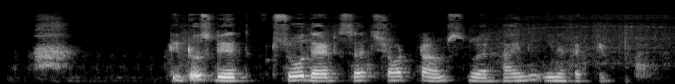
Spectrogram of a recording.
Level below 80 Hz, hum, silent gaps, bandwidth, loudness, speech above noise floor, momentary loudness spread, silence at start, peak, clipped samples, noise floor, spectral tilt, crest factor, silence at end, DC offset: -66 dBFS; none; none; 11.5 kHz; -18 LUFS; 43 dB; 20 LU; 0.35 s; -2 dBFS; under 0.1%; -60 dBFS; -4.5 dB/octave; 18 dB; 0.25 s; under 0.1%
